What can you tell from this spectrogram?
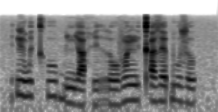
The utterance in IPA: ɗĩ˦wɪ˦kʰuː˦bɪ˨ ɲaː˨hi˨ roː˨vã˦ ŋe˦kʼa˦ zɛ˦ ɓuː˦zʊ˦

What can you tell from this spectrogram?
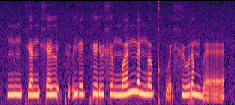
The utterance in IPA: ŋəŋkʲaŋ xʲalʲə̰ kʲṵjekʲə ɾʲuxʲʌŋʷɛ ŋɛŋə kʷʰɛ̰xʲu ɾəmbɛ̰

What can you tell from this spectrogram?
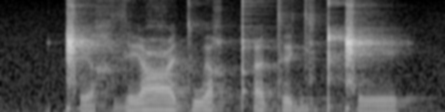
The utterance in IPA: ǁe˨χze˦ ʕe˦twɘ˦χqʼe˦t ɘ˦dʲɘ˦˨t ǁe˦

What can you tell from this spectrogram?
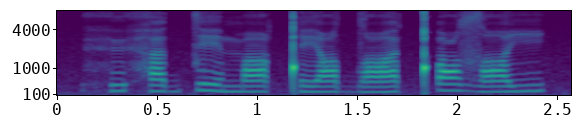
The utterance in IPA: hʉhadte mɑǃe dˤa ǃʼɔzˤi

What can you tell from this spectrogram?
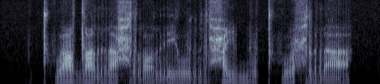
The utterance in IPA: t̪ʰudˤyraħrɔr jur ħibu t̪ʰuħ ra

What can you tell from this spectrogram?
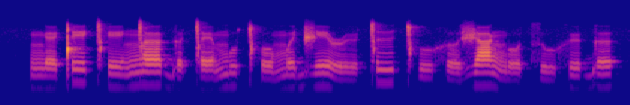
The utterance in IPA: ŋɛ˩ǃe˦ǀʰe˨ ŋ͡ǀɐ˦ ɡə˩ǀɛ˩ mu˦ǀʰo˩mə˦d͡ʒe˥ ɹʏ˩ǀɨ˥ǀʰu˨ xɤ˩ʒa˥ŋo˩t͡su˩ xʏ˦ɡə˥

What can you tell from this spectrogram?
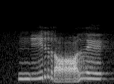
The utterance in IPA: ŋi rɑ̰ðɪ

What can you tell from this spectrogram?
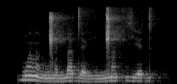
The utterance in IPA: bɔ̃˦lɔ̃˨ŋ͡ǁɛ˨ na˦dɛ˨ɣi˨ ŋ͡ǁã˦kzʲɛ˦d

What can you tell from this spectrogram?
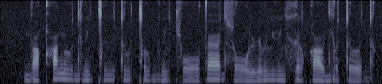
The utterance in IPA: jə qʰɯn̪ɯːdilʲǀiː tɯǀɯ biːlʲcʰoːt̪æːd soːlʲɳɯːlʲiːlʲ xʲɯlʲqɯːdjə təd

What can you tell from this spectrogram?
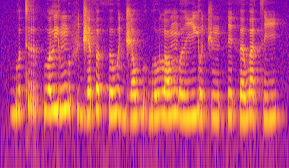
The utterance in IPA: ɡʷœtrəkʷ ɔl jəŋʷifi d͡ʒɐθɔ θʊwʊ d͡ʒɔwɡʷə ɡʷəw lɔŋʷɐ ɣijot͡ʃənθi θəwɐ t͡si

